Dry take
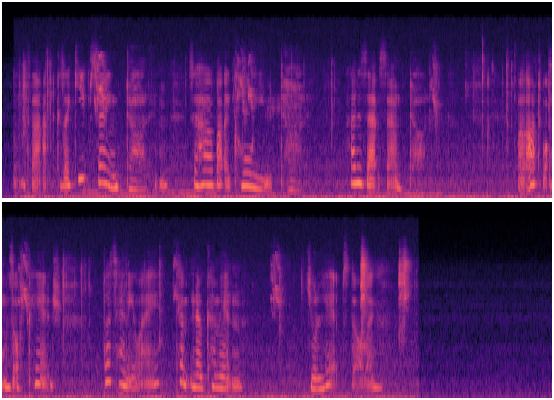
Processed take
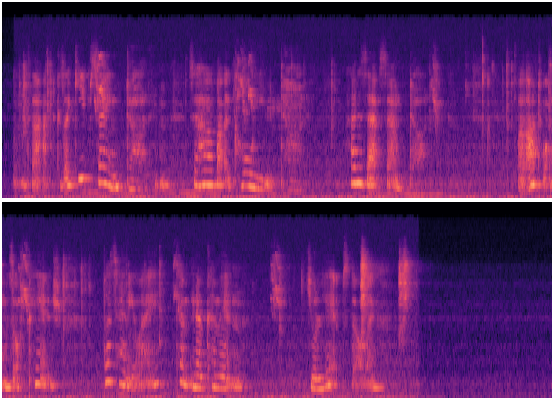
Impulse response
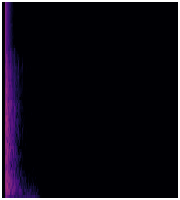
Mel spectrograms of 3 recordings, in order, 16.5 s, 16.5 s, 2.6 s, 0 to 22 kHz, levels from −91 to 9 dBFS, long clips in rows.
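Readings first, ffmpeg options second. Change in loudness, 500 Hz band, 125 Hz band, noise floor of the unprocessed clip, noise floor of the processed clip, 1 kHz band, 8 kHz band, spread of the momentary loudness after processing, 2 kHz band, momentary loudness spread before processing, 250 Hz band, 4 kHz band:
+5.0 dB, +4.5 dB, +2.5 dB, −55 dBFS, −52 dBFS, +3.5 dB, +4.0 dB, 16 LU, +6.0 dB, 16 LU, +5.0 dB, +4.5 dB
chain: -filter_complex "[0:a]asplit=2[link_01][link_02];[1:a]atrim=start_sample=2205,highshelf=frequency=4800:gain=12[link_03];[link_02][link_03]afir=irnorm=-1:irlink=0,volume=-6dB[link_04];[link_01][link_04]amix=inputs=2:normalize=0"

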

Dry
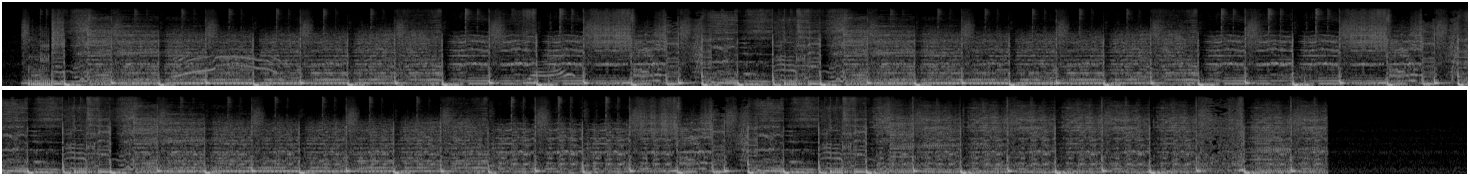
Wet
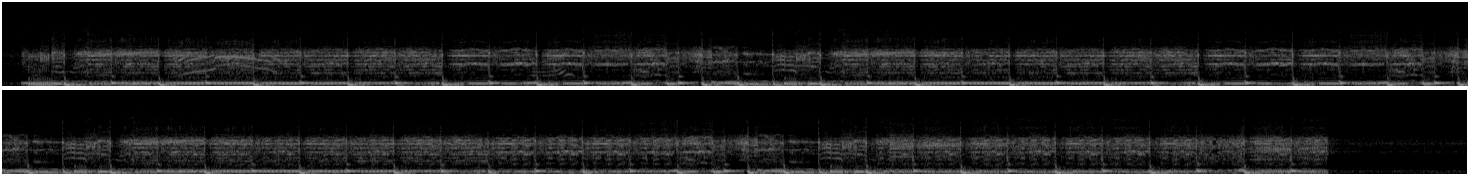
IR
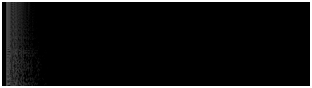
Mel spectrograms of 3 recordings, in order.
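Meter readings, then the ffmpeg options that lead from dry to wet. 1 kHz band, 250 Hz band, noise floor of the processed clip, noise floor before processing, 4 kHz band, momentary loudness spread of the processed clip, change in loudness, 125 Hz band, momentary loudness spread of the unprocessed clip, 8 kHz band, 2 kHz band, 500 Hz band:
−6.0 dB, −9.5 dB, −61 dBFS, −56 dBFS, −22.0 dB, 3 LU, −7.5 dB, −6.5 dB, 2 LU, −24.0 dB, −1.5 dB, −16.5 dB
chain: -filter_complex "[0:a]firequalizer=gain_entry='entry(180,0);entry(300,-26);entry(640,-7);entry(1700,10);entry(2700,-18)':delay=0.05:min_phase=1,asoftclip=type=tanh:threshold=-27dB,asplit=2[link_01][link_02];[1:a]atrim=start_sample=2205,asetrate=52920,aresample=44100[link_03];[link_02][link_03]afir=irnorm=-1:irlink=0,volume=-12.5dB[link_04];[link_01][link_04]amix=inputs=2:normalize=0,volume=-6dB"

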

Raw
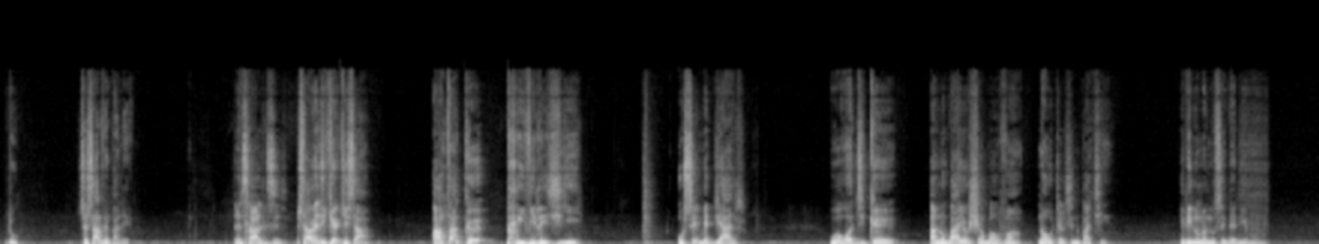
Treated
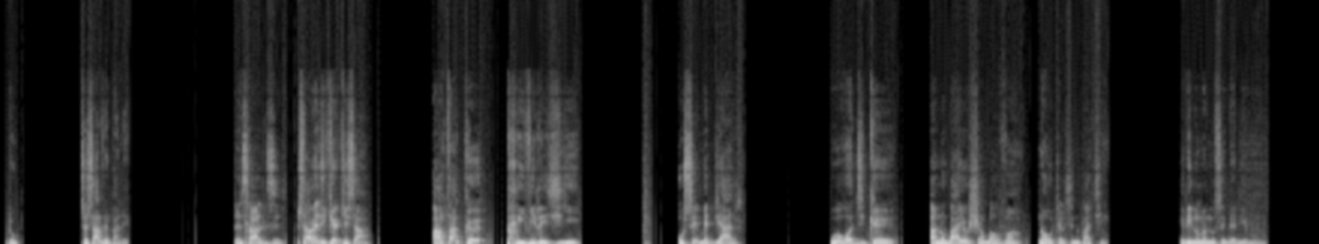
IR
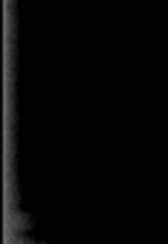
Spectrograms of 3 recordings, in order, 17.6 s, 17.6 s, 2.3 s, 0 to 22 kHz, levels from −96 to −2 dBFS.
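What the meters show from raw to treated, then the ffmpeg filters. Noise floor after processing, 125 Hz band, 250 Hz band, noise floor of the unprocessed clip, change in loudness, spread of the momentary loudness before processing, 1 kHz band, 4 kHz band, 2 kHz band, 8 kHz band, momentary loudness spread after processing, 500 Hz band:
below −85 dBFS, −6.0 dB, −6.0 dB, −59 dBFS, −6.0 dB, 11 LU, −6.0 dB, −6.0 dB, −6.0 dB, −6.0 dB, 11 LU, −6.0 dB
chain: -af "aeval=exprs='val(0)*gte(abs(val(0)),0.0075)':channel_layout=same,volume=-6dB"

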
